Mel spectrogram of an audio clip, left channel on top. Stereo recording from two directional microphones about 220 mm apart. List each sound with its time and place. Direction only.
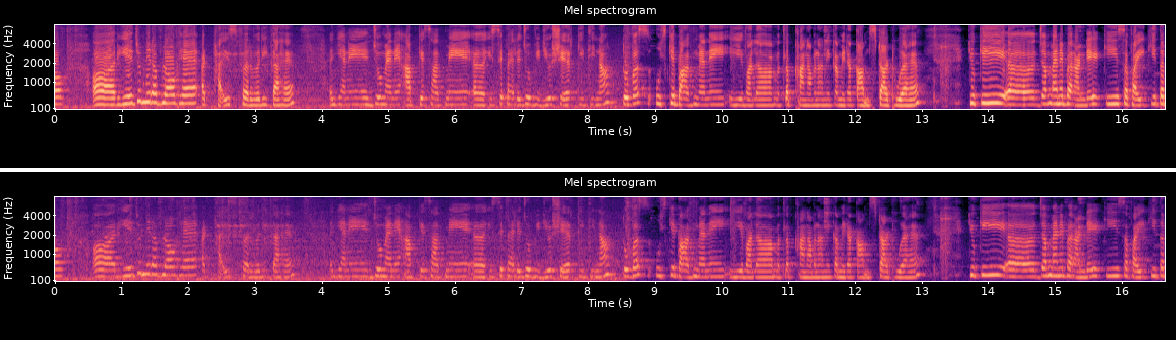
0.5 s a woman's voice: 35° left (ahead or behind)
